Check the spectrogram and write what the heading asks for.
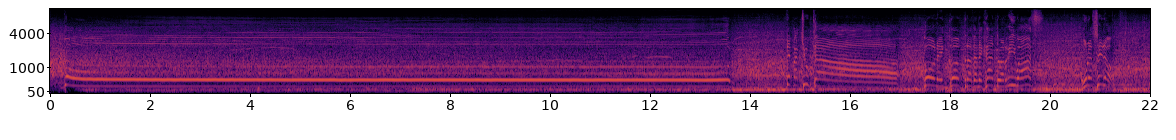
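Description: Football TV commentator's drawn-out goal cry: a single shouted "gol" held on one pitch for about thirteen seconds, then breaking into falling shouts and excited speech. A steady stadium crowd noise runs underneath.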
